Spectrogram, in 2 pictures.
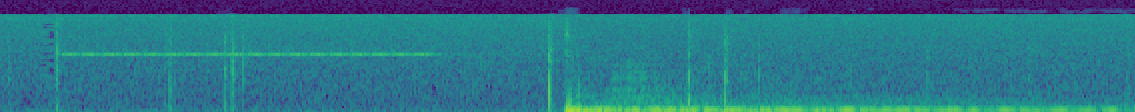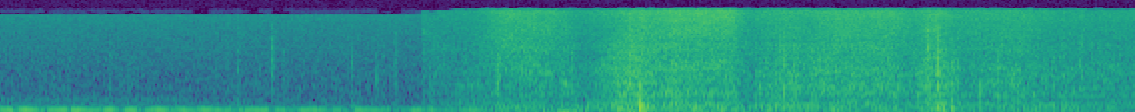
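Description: A motion-detector alarm (the 'pod') set outside the tent is triggered: one faint, steady high beep about a second and a half long. About two seconds in comes a sudden loud low thump and rumble that fades slowly, and near the end a rustle as the sleeper stirs and sits up in his sleeping bag.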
